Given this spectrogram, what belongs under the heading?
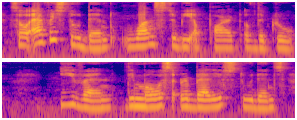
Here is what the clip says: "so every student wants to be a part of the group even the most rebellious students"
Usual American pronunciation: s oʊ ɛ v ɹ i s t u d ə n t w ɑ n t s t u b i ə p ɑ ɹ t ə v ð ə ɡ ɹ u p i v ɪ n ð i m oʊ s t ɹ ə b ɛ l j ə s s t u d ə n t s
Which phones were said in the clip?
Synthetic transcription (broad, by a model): s oʊ ɛ v ɹ i s t u d ə n t w ɑ n t s t u b i ə p ɑ ɹ t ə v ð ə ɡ ɹ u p i v ɪ n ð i m oʊ s t ɹ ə b ɛ l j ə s s t u d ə n t s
